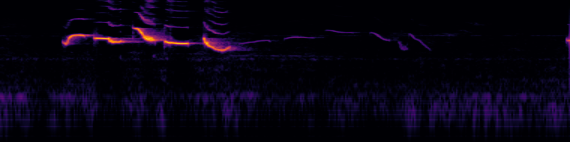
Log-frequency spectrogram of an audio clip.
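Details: Song of an oriental magpie-robin, used to help a stressed bird recover its voice: five loud whistled phrases with steep downward slides, followed by soft, scattered chirps.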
